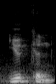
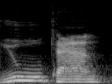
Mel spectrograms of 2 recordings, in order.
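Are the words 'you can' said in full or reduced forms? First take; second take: reduced; full. First: Both words are said in reduced weak forms. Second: Both words are said in full strong forms. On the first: "so you say you can pay" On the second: "instead of you can"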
